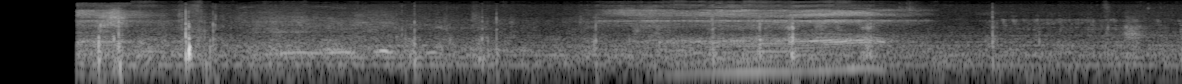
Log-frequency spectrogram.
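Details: Snoring "like a truck driver" from someone who was sick: a single long, low rumbling snore on a breath in, with a faint hiss and small clicks.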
